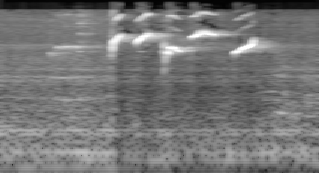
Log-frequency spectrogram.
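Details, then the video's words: Cinereous tit singing 'wucit panjang' to provoke young birds: one quick phrase of about five clear, high, slurred whistled notes, evenly spaced, against a quiet low hum. "GELATIK BATU GACOR WUCIT PANJANG"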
